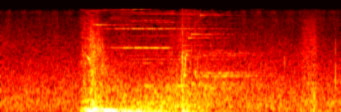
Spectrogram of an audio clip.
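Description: A bright magical chime rings out with a deep swell and slowly fades.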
